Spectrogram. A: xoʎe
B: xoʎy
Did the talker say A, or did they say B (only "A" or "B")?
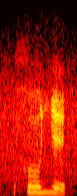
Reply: A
